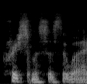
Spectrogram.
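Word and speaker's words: Kiritimati: h-bombs on christmas island kirimati is the way it's spelt christmas is the way it's pronounced however we have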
